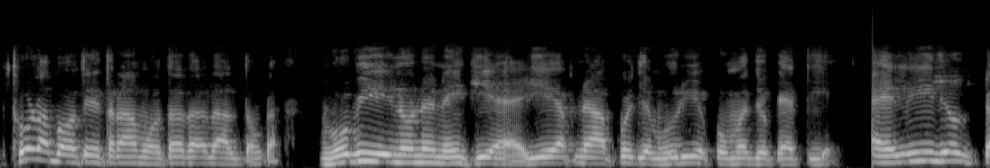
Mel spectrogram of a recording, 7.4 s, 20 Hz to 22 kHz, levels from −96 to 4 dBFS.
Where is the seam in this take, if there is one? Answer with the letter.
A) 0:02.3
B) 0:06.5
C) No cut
B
